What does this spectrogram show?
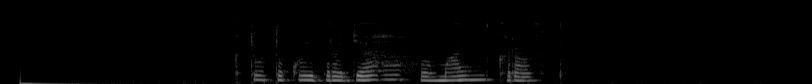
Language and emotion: Russian, neutral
